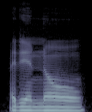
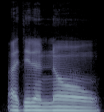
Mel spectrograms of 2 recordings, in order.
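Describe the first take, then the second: No difference in how they are said.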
